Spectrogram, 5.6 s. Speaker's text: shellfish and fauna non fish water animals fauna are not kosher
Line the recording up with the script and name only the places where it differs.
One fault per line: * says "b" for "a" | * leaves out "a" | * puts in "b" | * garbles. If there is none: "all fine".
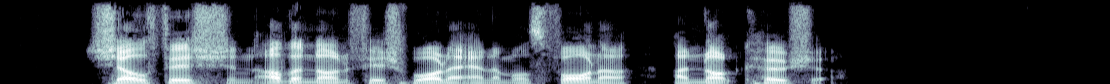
* says "other" for "fauna"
